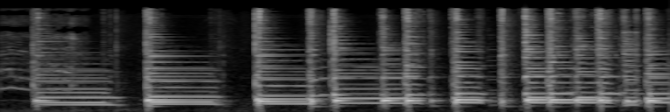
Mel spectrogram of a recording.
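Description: Background music on a strummed string instrument: two held chords, then a run of quick rhythmic strums from about two seconds in.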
